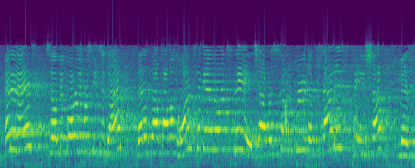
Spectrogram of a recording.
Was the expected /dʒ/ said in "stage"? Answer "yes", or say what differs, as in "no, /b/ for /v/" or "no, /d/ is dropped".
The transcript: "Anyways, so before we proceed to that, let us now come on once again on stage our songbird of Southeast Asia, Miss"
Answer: yes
